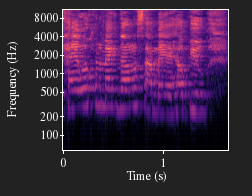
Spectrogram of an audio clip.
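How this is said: It is said in a lively, flamboyant voice.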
